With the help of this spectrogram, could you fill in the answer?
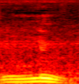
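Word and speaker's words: Lugh: like a celtic okay named after the gaelic god lou pronounced like you and this holiday or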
